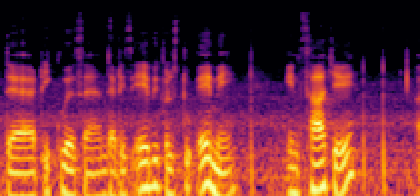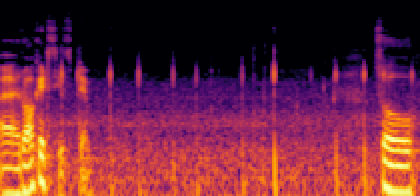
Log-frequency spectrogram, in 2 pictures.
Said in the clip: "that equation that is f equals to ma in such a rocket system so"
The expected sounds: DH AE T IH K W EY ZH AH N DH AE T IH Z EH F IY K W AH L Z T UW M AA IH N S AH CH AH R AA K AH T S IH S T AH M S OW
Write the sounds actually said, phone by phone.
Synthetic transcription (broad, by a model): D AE T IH K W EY Z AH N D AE T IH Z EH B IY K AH L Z T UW M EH IH N S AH CH AH R AA K AH T S IH S T AH M S OW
